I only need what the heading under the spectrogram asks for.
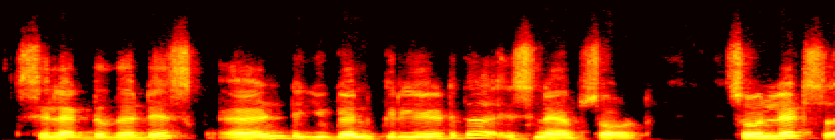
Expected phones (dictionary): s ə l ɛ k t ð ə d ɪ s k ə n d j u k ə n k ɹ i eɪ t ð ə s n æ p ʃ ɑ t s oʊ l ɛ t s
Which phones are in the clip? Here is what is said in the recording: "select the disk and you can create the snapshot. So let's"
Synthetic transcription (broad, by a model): s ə l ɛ k t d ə d ɪ s k ə n d j u k ə n k ɹ i eɪ t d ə s n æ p s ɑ t s oʊ l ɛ t s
